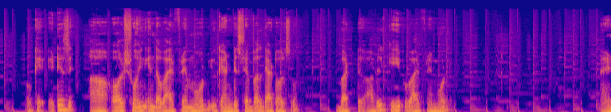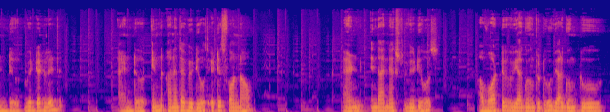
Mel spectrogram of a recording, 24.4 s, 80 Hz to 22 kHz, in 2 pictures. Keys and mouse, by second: 4.4-5.3 drag, 11.0-21.5 middle drag, 13.3 click, 13.3 right click, 13.7 click, 13.7 right click, 15.3-24.4 drag, 15.3-21.5 right drag, 22.8 middle click, 22.8 right click.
